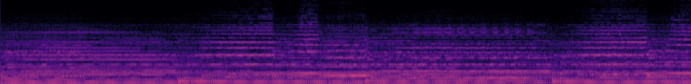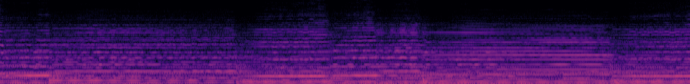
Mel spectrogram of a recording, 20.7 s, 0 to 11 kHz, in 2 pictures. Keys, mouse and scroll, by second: 2.9 click, 4.3 p, 4.9-12.3 drag, 12.8-15.8 drag, 18.7 c, 19.6-20.7 drag.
